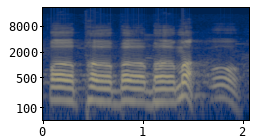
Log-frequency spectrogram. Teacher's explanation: आपल्याच ओठाला आपलाच ओठ लागला की अक्षर तयार होतं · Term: ओष्ठ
